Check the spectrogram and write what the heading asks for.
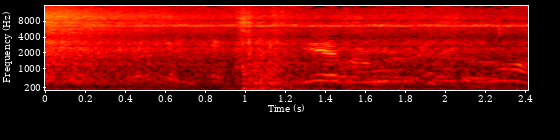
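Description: Indistinct voices of people talking, over a steady low hum, with a brief knock about halfway through.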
